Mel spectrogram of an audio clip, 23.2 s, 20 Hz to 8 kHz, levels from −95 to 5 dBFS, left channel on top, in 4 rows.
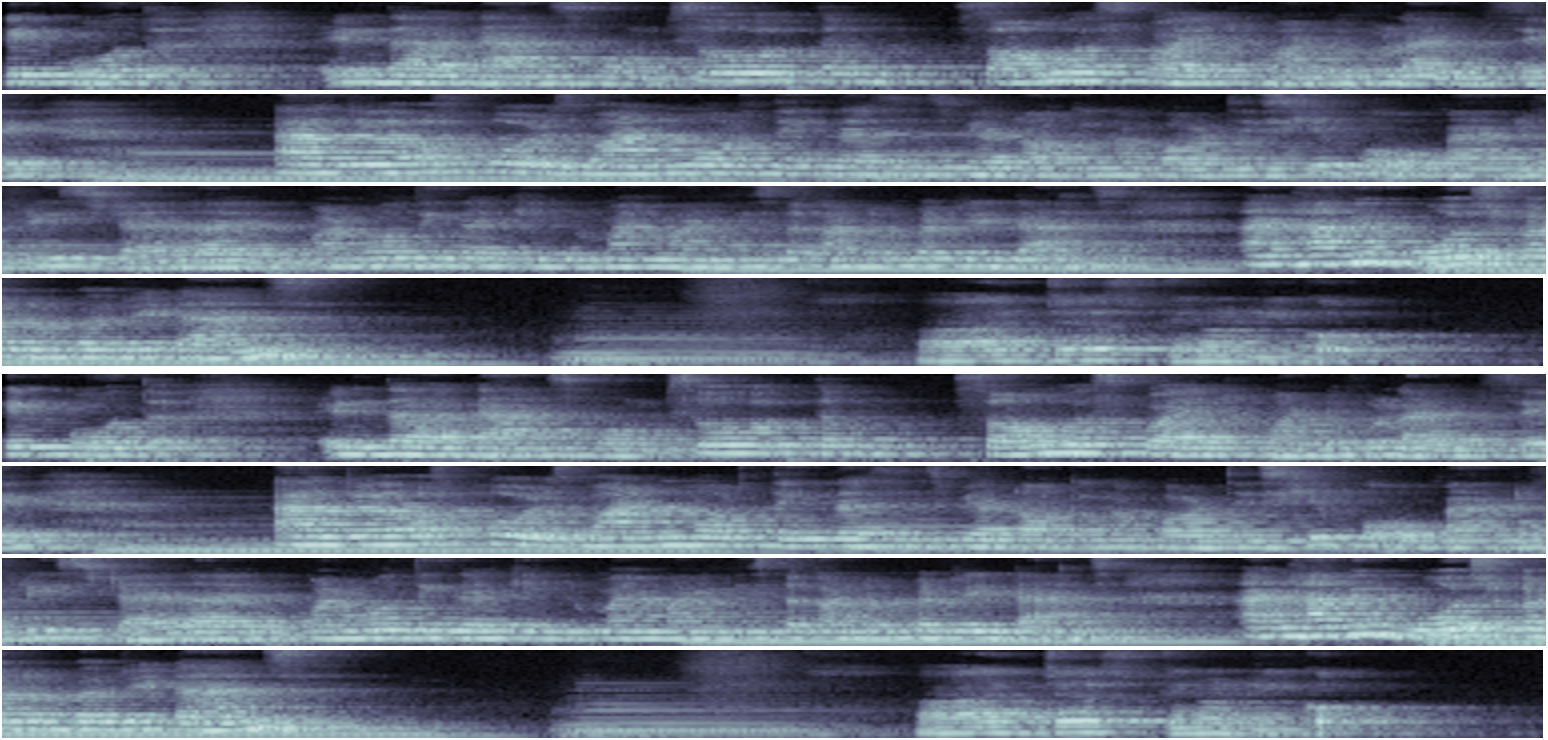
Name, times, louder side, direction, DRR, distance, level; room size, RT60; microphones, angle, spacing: voice 1, 0.0-3.3 3.7-6.2 6.8-18.5, right 1 dB, 45° right, -4 dB, 1.1 m, -22 dB
sound 1, 6.1-11.0 11.4-13.6 14.1-16.2 16.7-19.1 19.4-20.3, right 1 dB, 30° right, 1.5 m, -33 dB
voice 2, 20.8-22.3, right 2 dB, 60° right, -1 dB, 0.4 m, -24 dB
4.8 x 3.1 x 2.6 m, 1.2 s
head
